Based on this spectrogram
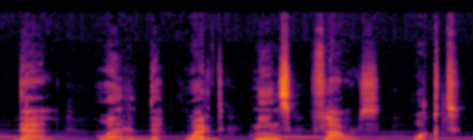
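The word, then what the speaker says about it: وقت: Waw with an alif, wa. Qaf, the loop in its connected form with two dots over it. Waq. T. T is the Tupperware letter with two dots on top of it in its full form. Waqt. And that's it.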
